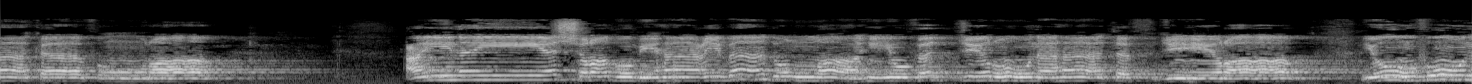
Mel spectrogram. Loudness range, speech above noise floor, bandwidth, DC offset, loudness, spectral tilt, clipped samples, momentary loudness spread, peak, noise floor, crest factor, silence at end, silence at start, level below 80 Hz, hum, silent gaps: 4 LU; 33 dB; 9 kHz; under 0.1%; -14 LUFS; -3 dB/octave; under 0.1%; 10 LU; 0 dBFS; -47 dBFS; 14 dB; 0 s; 0 s; -60 dBFS; none; none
